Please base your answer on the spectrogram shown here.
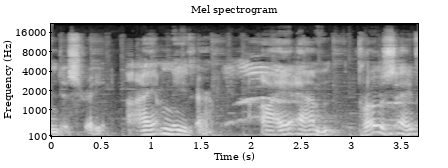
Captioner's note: protestor shouts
